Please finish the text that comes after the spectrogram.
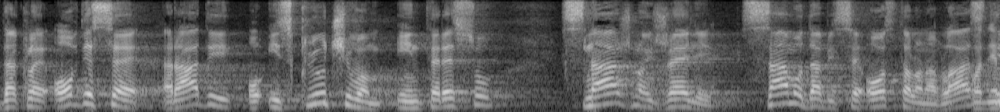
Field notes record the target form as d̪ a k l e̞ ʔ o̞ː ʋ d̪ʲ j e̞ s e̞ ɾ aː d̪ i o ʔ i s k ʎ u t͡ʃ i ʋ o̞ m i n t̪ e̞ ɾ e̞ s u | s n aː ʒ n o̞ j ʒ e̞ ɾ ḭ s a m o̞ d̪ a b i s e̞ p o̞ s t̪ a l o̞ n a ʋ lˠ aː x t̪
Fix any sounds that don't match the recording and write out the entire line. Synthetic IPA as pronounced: d̪ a k l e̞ ʔ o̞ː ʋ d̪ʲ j e̞ s e̞ ɾ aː d̪ i o ʔ i s k ʎ u t͡ʃ i ʋ o̞ m i n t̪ e̞ ɾ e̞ s u | s n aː ʒ n o̞ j ʒ e̞ ʎ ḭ s a m o̞ d̪ a b i s e̞ ʔ o̞ s t̪ a l o̞ n a ʋ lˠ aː s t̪

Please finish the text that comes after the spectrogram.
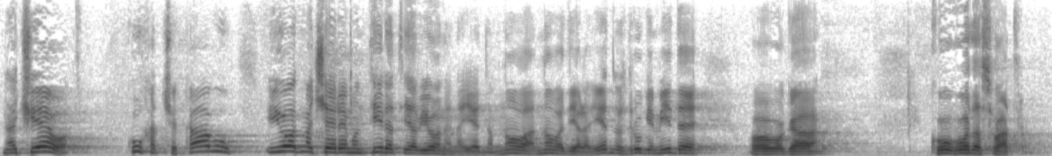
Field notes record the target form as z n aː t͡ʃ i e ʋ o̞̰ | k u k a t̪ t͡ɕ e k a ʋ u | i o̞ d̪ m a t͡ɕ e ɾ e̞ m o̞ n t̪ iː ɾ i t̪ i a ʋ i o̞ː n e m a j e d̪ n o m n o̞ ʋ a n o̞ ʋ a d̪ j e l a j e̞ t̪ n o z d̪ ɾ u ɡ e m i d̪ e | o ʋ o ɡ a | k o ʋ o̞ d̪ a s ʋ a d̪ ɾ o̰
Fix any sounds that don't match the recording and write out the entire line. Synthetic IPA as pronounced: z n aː t͡ʃ i e ʋ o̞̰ | k u x a t̪ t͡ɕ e k a ʋ u | i o̞ d̪ m a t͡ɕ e ɾ e̞ m o̞ n t̪ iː ɾ a t̪ i a ʋ i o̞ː n e n a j e d̪ n o m n o̞ ʋ a n o̞ ʋ a d̪ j e l a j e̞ d̪ n o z d̪ ɾ u ɡ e m i d̪ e | o ʋ o ɡ a | k o ʋ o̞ d̪ a s ʋ a t̪ ɾ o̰

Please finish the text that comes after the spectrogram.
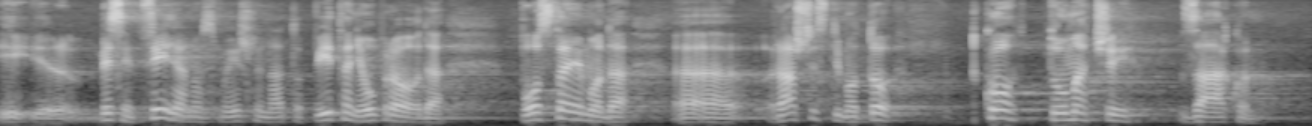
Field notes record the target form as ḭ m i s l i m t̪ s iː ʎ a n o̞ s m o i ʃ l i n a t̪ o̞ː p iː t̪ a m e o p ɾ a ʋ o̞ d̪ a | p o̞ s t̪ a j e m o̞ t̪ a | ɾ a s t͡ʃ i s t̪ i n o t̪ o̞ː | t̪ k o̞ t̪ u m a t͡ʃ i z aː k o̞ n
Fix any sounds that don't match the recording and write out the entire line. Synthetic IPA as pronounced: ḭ m i s l i m t̪ s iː ʎ a n o̞ s m o i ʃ l i n a t̪ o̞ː p iː t̪ a ɲ e u p ɾ a ʋ o̞ d̪ a | p o̞ s t̪ a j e m o̞ d̪ a | ɾ a s t͡ʃ i s t̪ i m o t̪ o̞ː | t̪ k o̞ t̪ u m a t͡ʃ i z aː k o̞ n

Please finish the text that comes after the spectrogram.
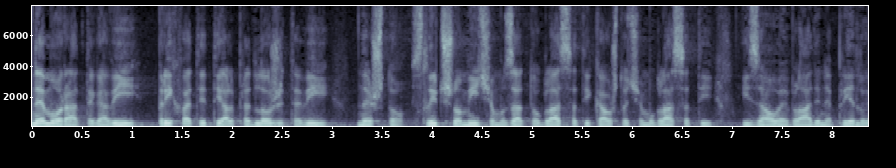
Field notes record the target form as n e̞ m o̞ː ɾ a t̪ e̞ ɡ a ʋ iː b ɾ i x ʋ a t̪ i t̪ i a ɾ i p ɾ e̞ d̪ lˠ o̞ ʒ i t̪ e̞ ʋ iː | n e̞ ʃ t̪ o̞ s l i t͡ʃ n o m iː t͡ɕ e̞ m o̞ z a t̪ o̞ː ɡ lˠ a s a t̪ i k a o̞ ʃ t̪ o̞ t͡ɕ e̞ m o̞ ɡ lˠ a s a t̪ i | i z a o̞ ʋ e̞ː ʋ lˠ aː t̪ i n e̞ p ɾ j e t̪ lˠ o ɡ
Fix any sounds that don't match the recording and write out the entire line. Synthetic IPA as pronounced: n e̞ m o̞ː ɾ a t̪ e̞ ɡ a ʋ iː p ɾ i x ʋ a t̪ i t̪ i a l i p ɾ e̞ d̪ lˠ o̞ ʒ i t̪ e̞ ʋ iː | n e̞ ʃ t̪ o̞ s l i t͡ʃ n o m iː t͡ɕ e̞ m o̞ z a t̪ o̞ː ɡ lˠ a s a t̪ i k a o̞ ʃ t̪ o̞ t͡ɕ e̞ m o̞ ɡ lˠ a s a t̪ i | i z a o̞ ʋ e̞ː ʋ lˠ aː d̪ i n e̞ p ɾ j e d̪ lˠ o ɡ

